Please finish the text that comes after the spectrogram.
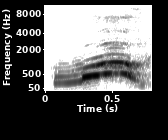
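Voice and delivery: high, loud whoop; excited whoop. Real, not acted. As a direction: let out a big woo. Reacting to onion challenge.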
